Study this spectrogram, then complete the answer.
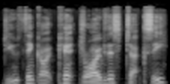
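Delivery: put-on old driver, slightly offended; taxi driver. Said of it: "the driver asked".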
